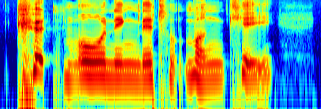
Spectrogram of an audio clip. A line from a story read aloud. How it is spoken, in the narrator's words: Kelti giggled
